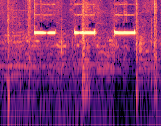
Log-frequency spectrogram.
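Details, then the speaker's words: Carbon monoxide detector fitted in a vehicle used for sleeping, with an inverter setup: three loud high-pitched beeps about two-thirds of a second apart with handling noise between them. Alarm sounding, cause unknown. "pero es un detector de monóxido de carbono por si acaso porque uno no se supone que esté dentro de un carro en un área cerrada porque puede fallecer"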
